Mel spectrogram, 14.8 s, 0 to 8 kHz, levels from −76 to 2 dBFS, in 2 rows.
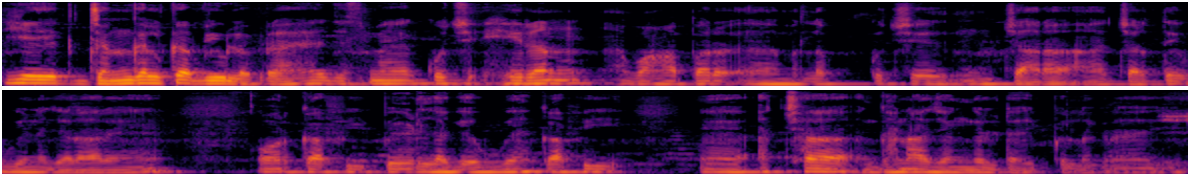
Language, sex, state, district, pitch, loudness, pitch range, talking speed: Hindi, male, Bihar, Sitamarhi, 95 Hz, -26 LUFS, 90-105 Hz, 160 wpm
